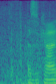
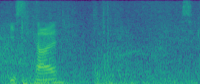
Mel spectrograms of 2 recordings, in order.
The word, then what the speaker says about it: Isekai: The I is pronounced more like an E. Isekai, something like that.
